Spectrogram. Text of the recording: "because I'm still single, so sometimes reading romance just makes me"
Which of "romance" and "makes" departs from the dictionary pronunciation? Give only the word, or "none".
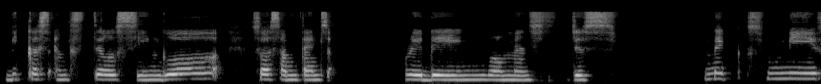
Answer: none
